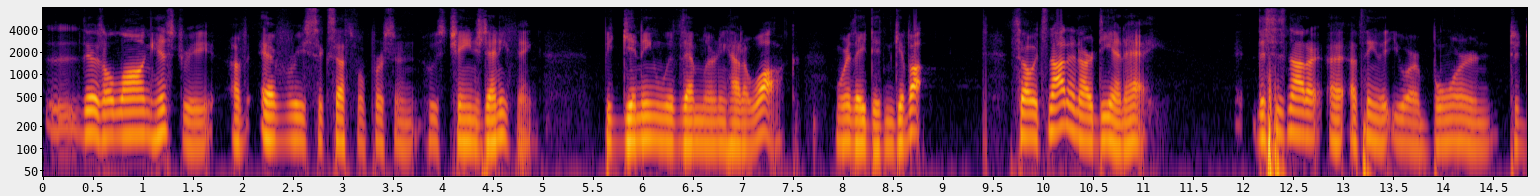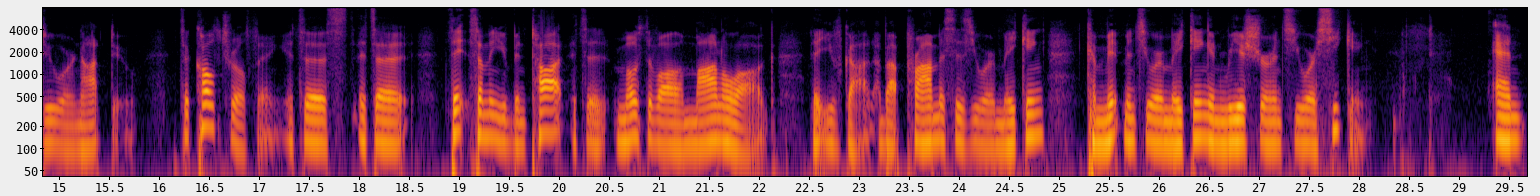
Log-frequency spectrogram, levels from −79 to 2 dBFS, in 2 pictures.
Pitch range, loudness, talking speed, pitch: 115-135 Hz, -19 LUFS, 170 wpm, 125 Hz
